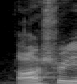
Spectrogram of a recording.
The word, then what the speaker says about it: Oshry: How do you say Dave's say it Oshry? Oshry, yeah.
